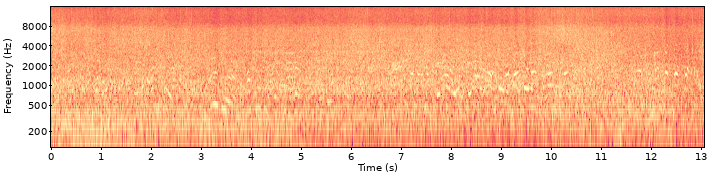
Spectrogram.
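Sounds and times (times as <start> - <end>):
surf breaking on sand: 0.0 - 13.0.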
